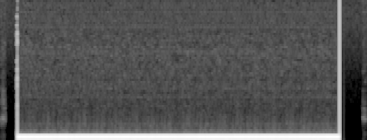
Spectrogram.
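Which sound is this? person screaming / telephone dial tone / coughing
telephone dial tone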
